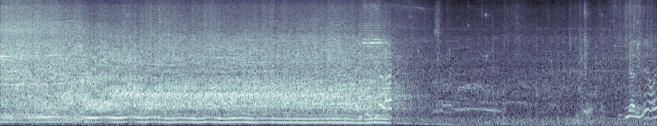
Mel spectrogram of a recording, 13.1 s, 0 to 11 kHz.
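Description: Land Rover 4x4 engine running loud and steady close by, a deep even hum. About eight seconds in the sound drops abruptly to a much quieter, more distant engine and outdoor noise.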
